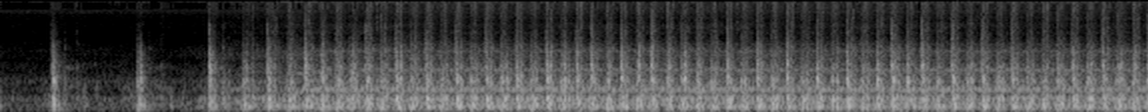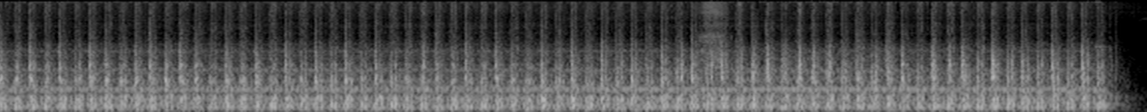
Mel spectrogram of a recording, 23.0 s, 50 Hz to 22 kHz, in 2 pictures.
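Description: A Brother SE 600 embroidery sewing machine starts after a few clicks and stitches steadily with a rapid, even mechanical chatter at constant speed, close and moderately loud, until stopping at the end.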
